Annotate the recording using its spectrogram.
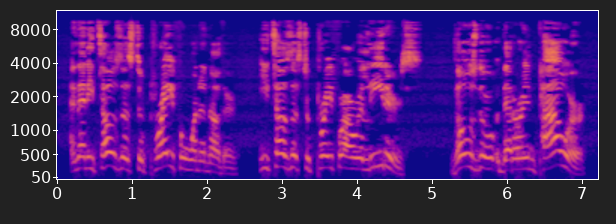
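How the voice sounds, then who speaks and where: An extremely high-pitched male voice at very even loudness, with a dry, close sound and no echo. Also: ordinary pitch variation, moderate pace. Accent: American. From New York City (Queens). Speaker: religious podcaster. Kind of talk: spiritual monologue. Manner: animated.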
